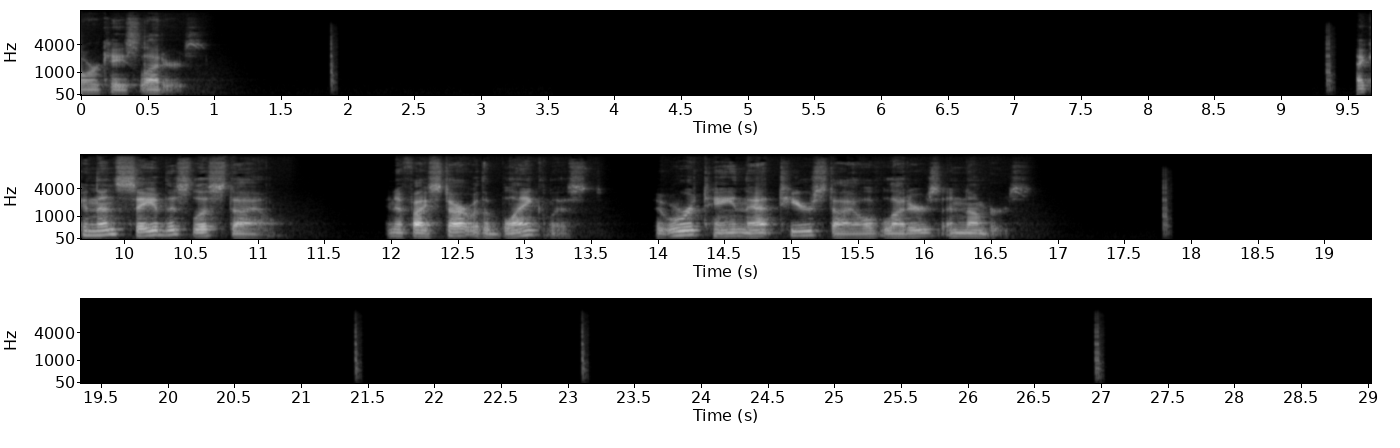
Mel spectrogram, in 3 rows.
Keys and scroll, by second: 23.6 BackSpace, 28.8-29.0 typing.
